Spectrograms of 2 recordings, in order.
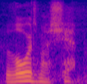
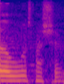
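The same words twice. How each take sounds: First: It is said boldly, with proud confidence. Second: It is said offhandedly, without much conviction. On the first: The speaker fully believes and celebrates the statement. The speaker calls it right. "No. Like a proud child who is watching their parent do something" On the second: The speaker is not really committed to the statement. The speaker calls it wrong. "Don't just walk around, yeah"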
